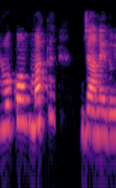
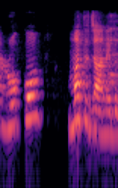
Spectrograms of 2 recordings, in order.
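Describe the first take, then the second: First: There is a pause right after 'mat'. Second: There is a pause right after 'roko'. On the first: Do not stop him, let him go. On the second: Stop him and do not let him go.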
